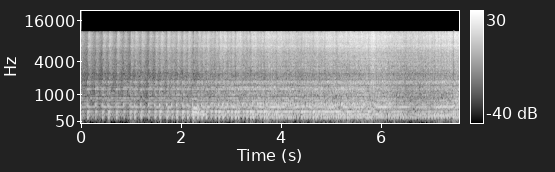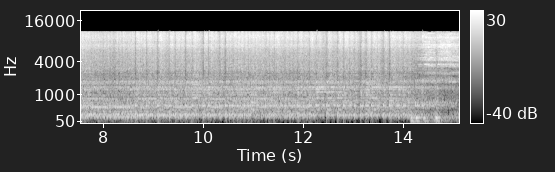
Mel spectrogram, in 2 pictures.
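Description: Live band with a hollow-body electric guitar, double bass and drum kit: a drum roll builds in loudness over the first two seconds, then the band holds a loud, sustained passage with cymbals ringing over held chords.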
